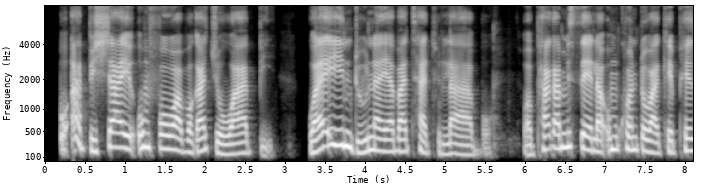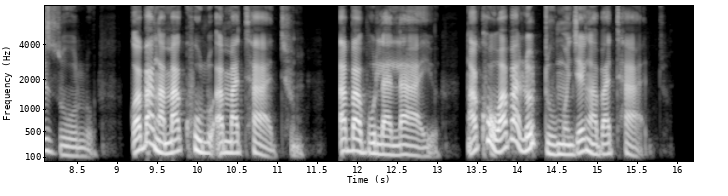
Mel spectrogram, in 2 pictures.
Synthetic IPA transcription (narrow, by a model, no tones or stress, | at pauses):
uʔab̥ʱiʃajiʔum̩fɔwaβɔɣad̥ʒ̥ʱɔwaːb̥ʱḭ | wajɛjindʱunajaβatʰatʰulaːβɔ̰ | wapʰaɣamisɛlaʔum̩kʰɔntʼɔwakʰɛpʰezulu | ɣwaβaŋamakʰuluʔamatʰatʰu | aβaβulalaːjɔ̰ | ŋakʰɔwaβalod̥ʱumɔnd͡ʒʱɛŋaβatʰa̰ːtʰu̥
